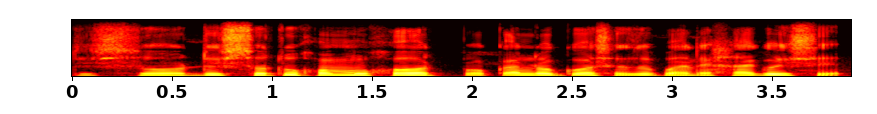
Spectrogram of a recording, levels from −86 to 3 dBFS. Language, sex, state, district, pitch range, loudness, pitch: Assamese, male, Assam, Sonitpur, 140-155 Hz, -18 LUFS, 145 Hz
